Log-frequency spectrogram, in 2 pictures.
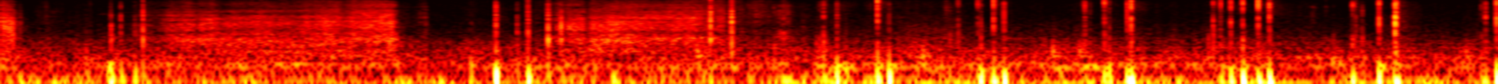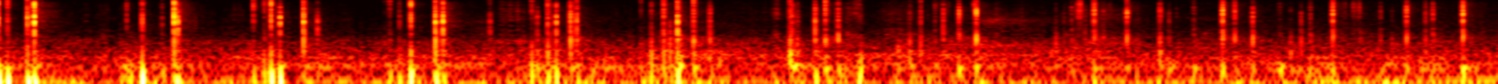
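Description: Long nails scratch and tap the sides and shoulders of a full bath salt bottle, likely glass. A soft, hissy scratching opens the clip, then a steady run of sharp, bright, dry taps and clicks follows over a low, quiet hum.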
